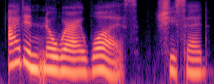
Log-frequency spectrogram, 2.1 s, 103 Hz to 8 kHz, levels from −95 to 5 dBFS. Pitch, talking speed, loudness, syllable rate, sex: 215 Hz, 225 wpm, -16 LUFS, 4.9 syllables/s, female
